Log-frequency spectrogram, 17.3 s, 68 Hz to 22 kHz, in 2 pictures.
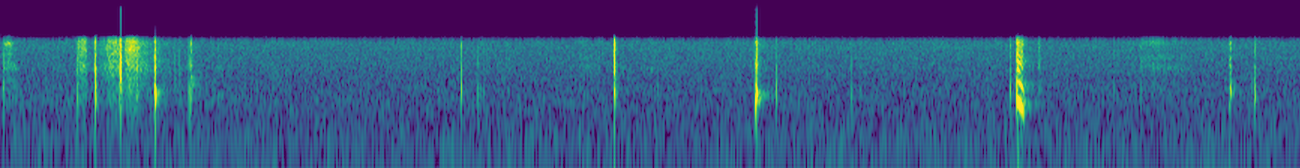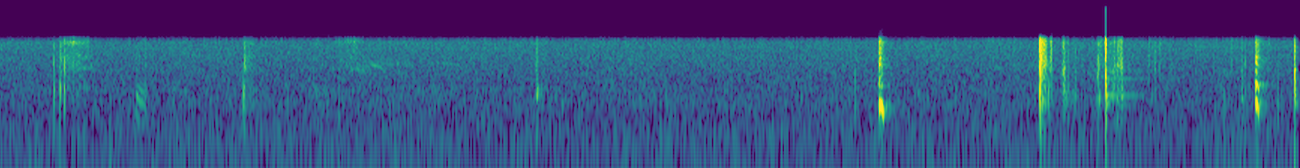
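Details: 2-week-old baby boy hiccuping: short sharp clicky gulps at irregular intervals over quiet room noise, about a dozen in seventeen seconds.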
